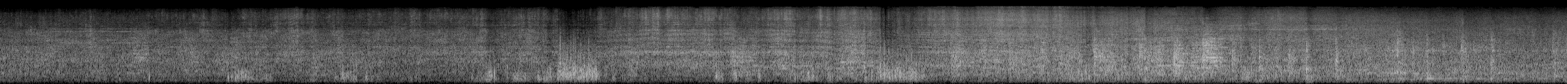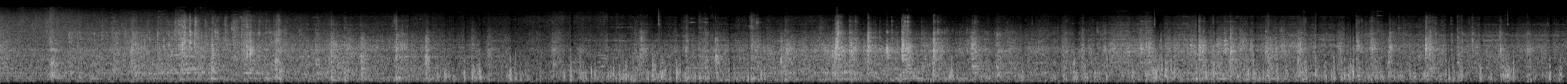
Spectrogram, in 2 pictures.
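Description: Steam-hauled passenger train drawing into the platform, growing louder as it nears, then its coaches rolling slowly past with repeated wheel clicks over the rail joints.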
